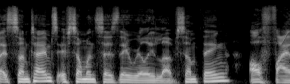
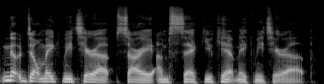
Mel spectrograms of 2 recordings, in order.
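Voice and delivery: ordinary talk, nothing marked

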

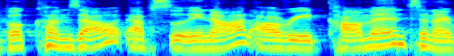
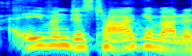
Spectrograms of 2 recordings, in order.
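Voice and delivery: normal talking voice

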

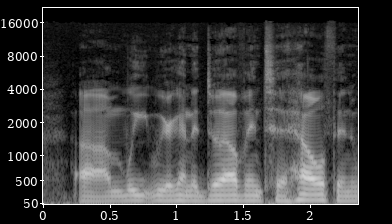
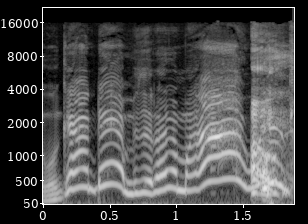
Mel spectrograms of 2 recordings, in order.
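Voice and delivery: alarmed; 6 dB louder than usual. Retold or imitated.

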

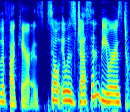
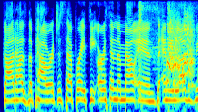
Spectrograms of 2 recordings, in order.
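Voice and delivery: preachy post; 6 semitones higher than usual. Retold or imitated. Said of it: "wakes up super preachy".

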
